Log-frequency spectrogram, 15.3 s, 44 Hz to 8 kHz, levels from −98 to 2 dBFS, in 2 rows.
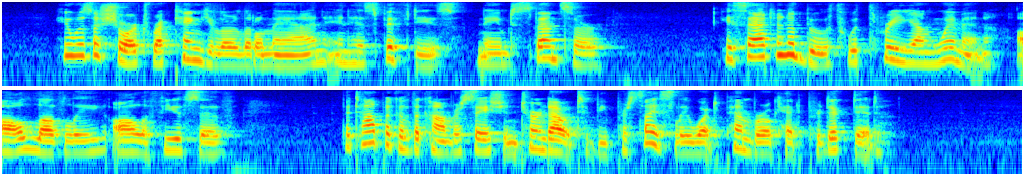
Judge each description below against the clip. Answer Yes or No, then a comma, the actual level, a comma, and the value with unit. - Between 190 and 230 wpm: No, average, 155 wpm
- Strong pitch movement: Yes, wide, 6.3 semitones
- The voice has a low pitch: No, medium, 185 Hz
